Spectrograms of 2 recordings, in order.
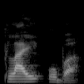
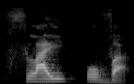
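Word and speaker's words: flyover: road for me and he said ply ober and I missed my road because I don't I did not understand ply ober not knowing that it was saying fly over so ply ober is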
